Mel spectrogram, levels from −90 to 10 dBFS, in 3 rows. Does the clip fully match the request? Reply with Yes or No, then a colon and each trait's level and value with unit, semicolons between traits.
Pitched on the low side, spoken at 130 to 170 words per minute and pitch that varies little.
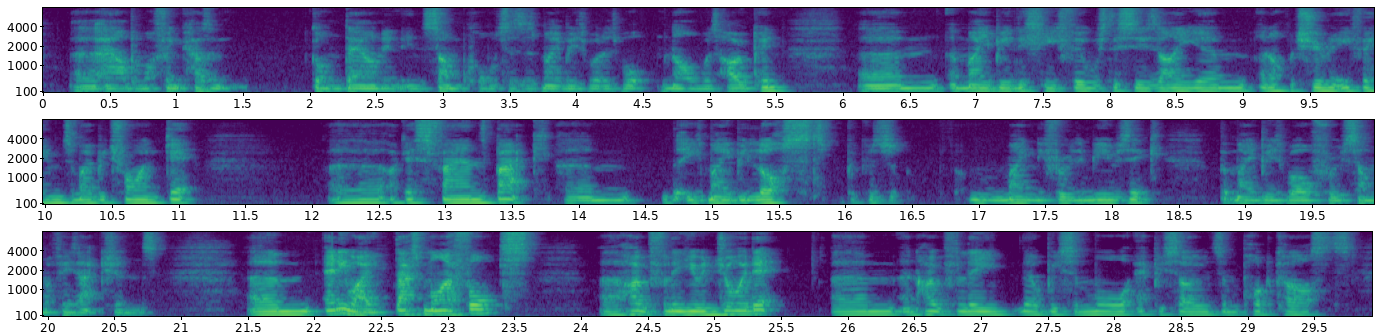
Yes: low, 105 Hz; average, 165 wpm; narrow, 2.3 semitones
